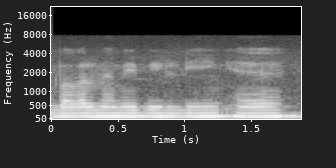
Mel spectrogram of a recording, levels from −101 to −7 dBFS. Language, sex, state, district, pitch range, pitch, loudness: Hindi, male, Jharkhand, Ranchi, 110-115 Hz, 110 Hz, -14 LUFS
